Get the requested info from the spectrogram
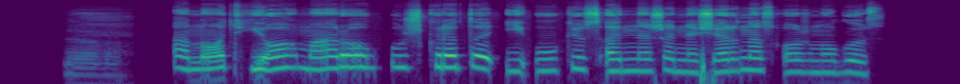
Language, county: Lithuanian, Vilnius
